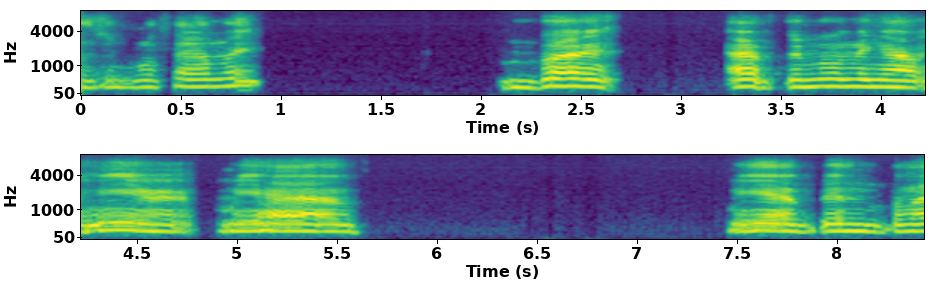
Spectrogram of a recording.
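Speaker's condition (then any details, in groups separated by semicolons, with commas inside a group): Traumatic brain injury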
